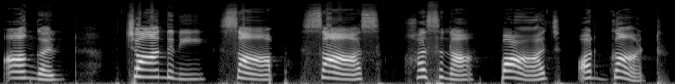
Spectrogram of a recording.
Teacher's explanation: इसका उच्चारण करते समय हमें जो सांस है केवल नाक से निकलता है, जैसे चंदन, नरेंद्र, पंख, मंगल, नींद और कंकर। अनुनासिक का उच्चारण करते समय जो मुख और नासिका है दोनों से मिलकर प्रयोग होता है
